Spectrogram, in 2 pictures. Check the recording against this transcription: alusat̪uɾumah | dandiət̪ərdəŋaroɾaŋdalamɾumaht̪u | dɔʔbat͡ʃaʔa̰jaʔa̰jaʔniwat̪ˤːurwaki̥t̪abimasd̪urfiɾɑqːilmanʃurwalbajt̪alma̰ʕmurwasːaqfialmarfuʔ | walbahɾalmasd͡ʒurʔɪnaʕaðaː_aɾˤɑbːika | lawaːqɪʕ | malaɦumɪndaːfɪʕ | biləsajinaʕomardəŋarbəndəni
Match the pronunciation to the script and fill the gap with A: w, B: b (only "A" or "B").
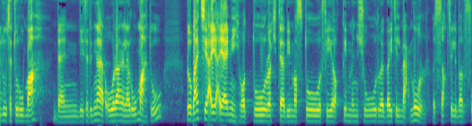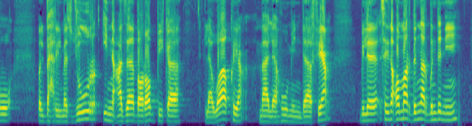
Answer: B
